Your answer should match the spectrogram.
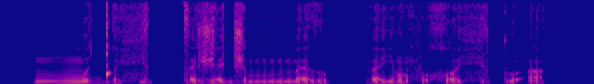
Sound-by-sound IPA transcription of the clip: mː ɯ ɡ͡ǃ ʌ fʲ o tː ɛ ʒ ɛ d͡ʒ ʌ mː ɛ ð u pː ɛ j õ f ʌ χʷ ʌ fʲ u tʷ ʌ ʔ ã

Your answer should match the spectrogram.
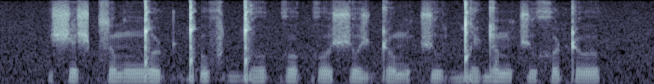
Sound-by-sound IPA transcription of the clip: ʃ ɛ ʃ t͡s o m ŋ͡ǃ u ʈ ǃʼ o xʷ ɡ͡ǃ o k o k o ʃ o ʒ ʈ o m t͡ʃ u ɡ͡ǃ e ɖ a m t͡ʃ u x o ʈ ʊ

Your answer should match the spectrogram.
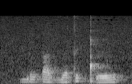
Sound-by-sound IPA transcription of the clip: b ɨ l ɠ a l ɡ͡b ə t ɨ ǃʼ ʉ l

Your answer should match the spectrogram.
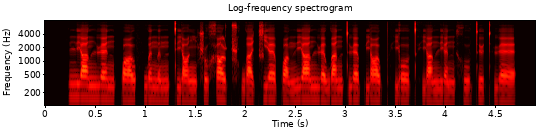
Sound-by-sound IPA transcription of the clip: n̪ j ä˥˧ n̪ ɥ ɛ˥˩ n p ɑ˧˥ ʊ̯ f w ə˥˩ n ə˧˥ n t̪ j ɑ˨˩ ŋ ʂ u˦ x ɑ˥˩ ʊ̯ ʈ͡ʂʰ w ä˨˩ t͡ɕ j ɛ˥˩ p ɑ˩ ʊ̯ n̪ j ä˥ n̪ ɥ ɛ˨ w a˥˧ n t̪ ɥ ɛ˥˧ p j ɑ˥˧ ʊ̯ pʰ j o˥˩ ʊ̯ t̪ʰ j ä˧˥ n̪ j ɛ˨˩ n x u˧˥ t̪ y˥˧ t̪ʰ ɥ ɛ˥˩

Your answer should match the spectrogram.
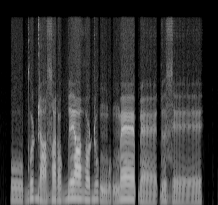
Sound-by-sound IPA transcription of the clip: oː˨˩ d̪ o˥ ɖ æ˧˩˧ zˤ ə˥˩ ɾ o˥ ɡ͡b ɛː˥ ðˤ o˧˥ ɖ o˥˩ ŋ͡m o˨˩ ŋ͡m æː˥ ɓ æː˨˩ ɗ ə˥˩ z ɛː˧˩˧

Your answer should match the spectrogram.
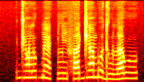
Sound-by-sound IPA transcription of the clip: d͡ʒ ɔ̃˦ l u˦ ɡ͡b ɛ̃˦˨ | l i˨ f a˨˦ d͡ʒ ã˦ b o˦˨ d u˨ l a˨˦ w u˧

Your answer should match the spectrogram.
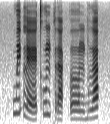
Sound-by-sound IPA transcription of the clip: w e˥˩ ʔ l ɛː˩˦ kʰ u˥˩ n p r a˨˩ k̚ ʔ ɤː˧ n b ɯ˦˥ a̯

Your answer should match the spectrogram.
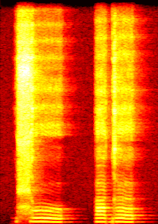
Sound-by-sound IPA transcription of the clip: ɕ o | a ɡ ɜ

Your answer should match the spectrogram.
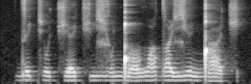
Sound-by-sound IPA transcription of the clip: d ɛ c o t͡ʃ ɛ t͡ʃ i ʑ o ŋ͡ǃ o ðˤ a dˤ e ʑ e ŋ͡ǃ a t͡ʃ

